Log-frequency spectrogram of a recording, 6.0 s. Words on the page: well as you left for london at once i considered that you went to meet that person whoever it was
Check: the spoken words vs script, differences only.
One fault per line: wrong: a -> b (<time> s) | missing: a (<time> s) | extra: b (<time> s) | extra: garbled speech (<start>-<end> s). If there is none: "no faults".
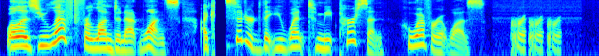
missing: that (3.4 s)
